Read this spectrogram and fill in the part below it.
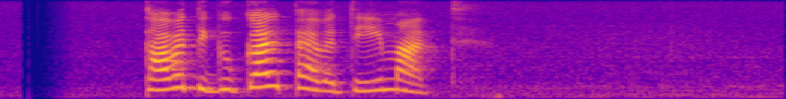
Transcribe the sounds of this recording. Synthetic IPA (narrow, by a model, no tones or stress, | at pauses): t̪aʋəd̪iɡukalpæʋət̪eːmat̪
